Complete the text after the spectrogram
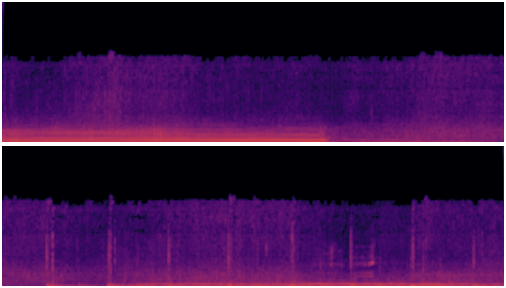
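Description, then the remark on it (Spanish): Deep ship horns, the port's sirens, blare across a harbour, one long sustained blast followed by overlapping lower horn tones that swell and pulse, loud and resonant with no one speaking. “Escuchamos la llamada de la mar, ahí están sonando las sirenas, las sirenas del puerto y ya estamos predispuestos a ir en busca de aventuras.”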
